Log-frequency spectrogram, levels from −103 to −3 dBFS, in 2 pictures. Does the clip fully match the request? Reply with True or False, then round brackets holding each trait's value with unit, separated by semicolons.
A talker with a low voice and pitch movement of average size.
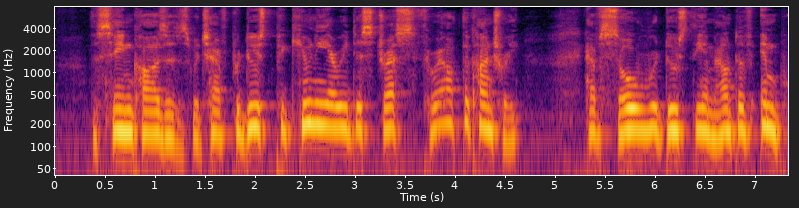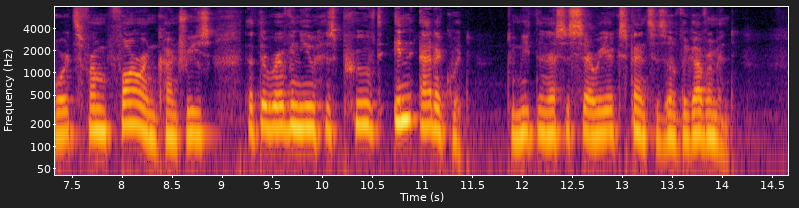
False (160 Hz; 3.0 semitones)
